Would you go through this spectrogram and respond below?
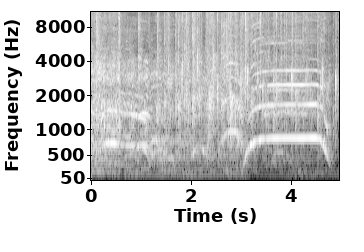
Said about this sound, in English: That's not the ending, but I do deserve a clap for that.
